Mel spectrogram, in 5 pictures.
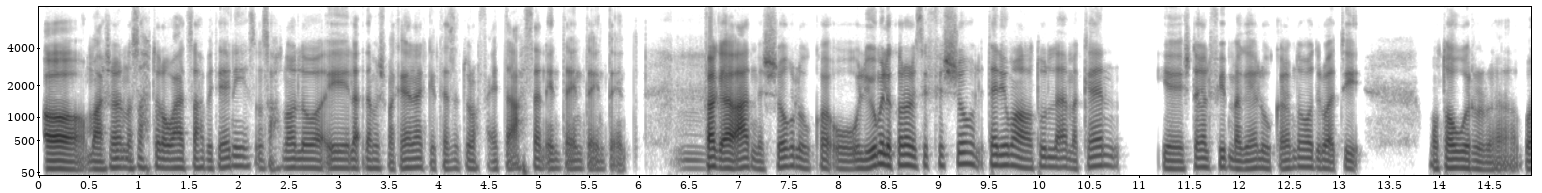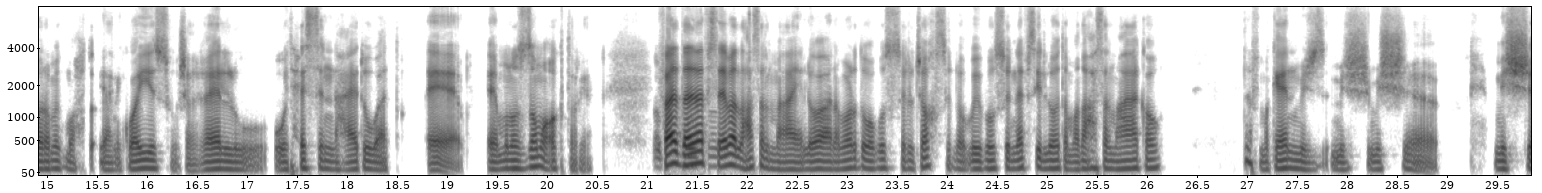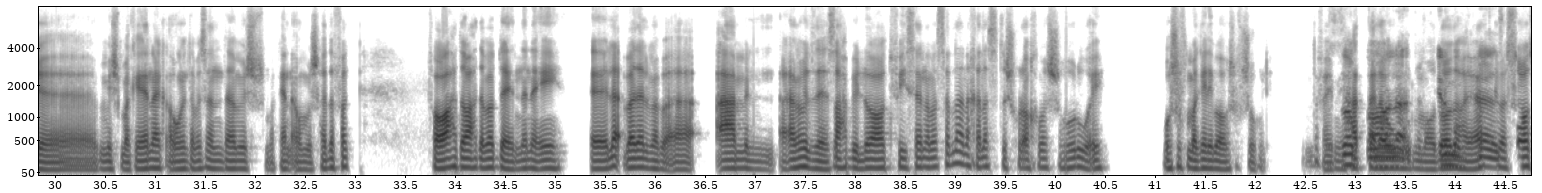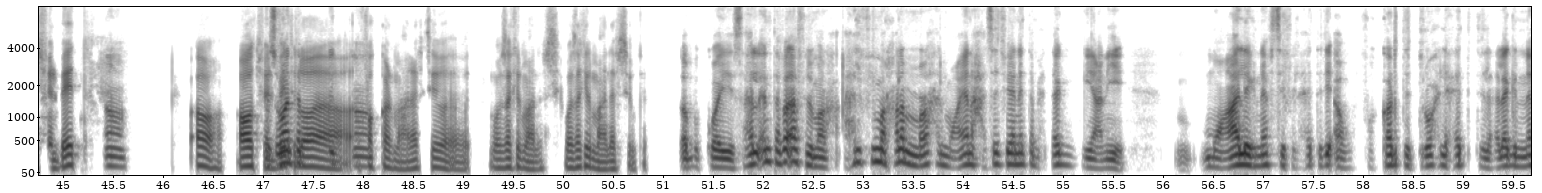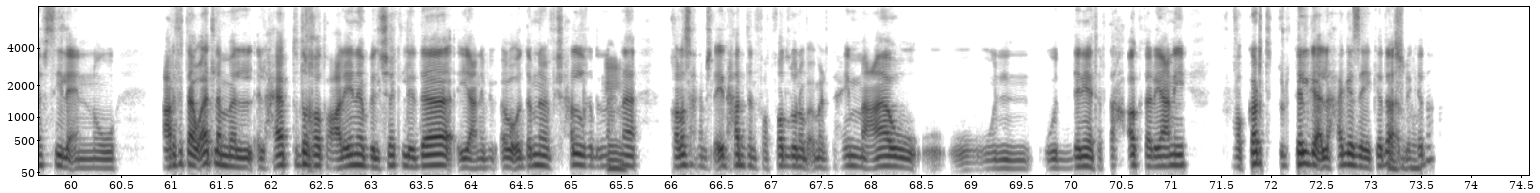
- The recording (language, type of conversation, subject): Arabic, podcast, بتتعامل إزاي لما تحس إن حياتك مالهاش هدف؟
- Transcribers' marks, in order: unintelligible speech; tapping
